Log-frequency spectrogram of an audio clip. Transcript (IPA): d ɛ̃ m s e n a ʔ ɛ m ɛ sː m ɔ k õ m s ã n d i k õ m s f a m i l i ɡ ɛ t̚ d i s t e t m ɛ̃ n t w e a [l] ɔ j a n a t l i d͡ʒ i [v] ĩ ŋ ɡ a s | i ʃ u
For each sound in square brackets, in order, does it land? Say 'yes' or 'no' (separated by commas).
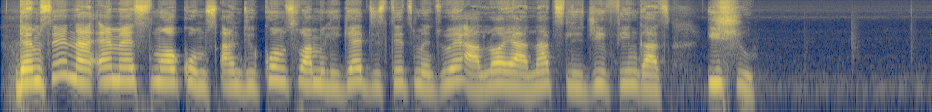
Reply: yes, no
